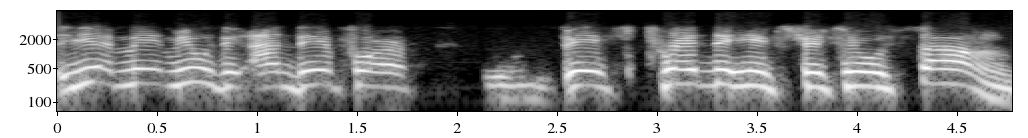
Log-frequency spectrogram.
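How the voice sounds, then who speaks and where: A man with a Jamaican accent talks at a fairly slow pace in a high pitch with fairly even intonation. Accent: Jamaican English with patois. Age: 70s. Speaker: caller. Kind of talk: phone-in discussion. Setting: phone call.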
